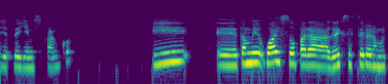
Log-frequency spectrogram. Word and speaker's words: Wiseau: y ya lo busqué, Wiseau, porque no sabía cómo se pronuncia, Tommy Wiseau, y cómo él ideó esta película.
